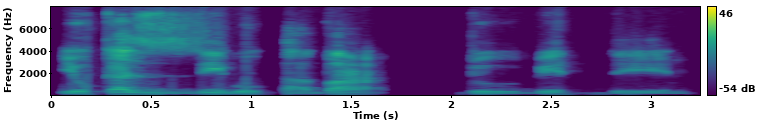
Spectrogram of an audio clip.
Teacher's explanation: Nah, umpamanya didahului huruf alifnya didahului oleh tanda baca fathah mad tabi'i, ma panjang dua harakat. Yukaz huruf zal itu bertanda baca tasdid, jadi ditekan ditahan dua harakat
